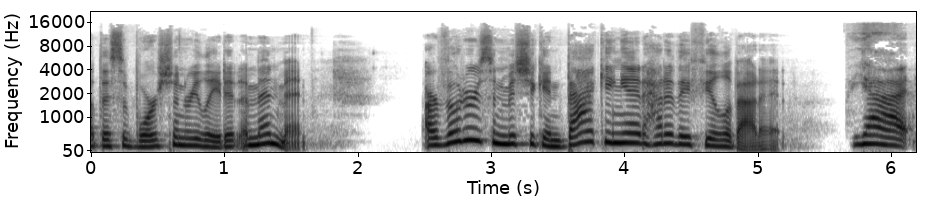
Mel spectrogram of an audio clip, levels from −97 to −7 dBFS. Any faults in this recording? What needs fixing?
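There's one short concealed packet loss in this speech, from about 5.05 to 5.11 s. Roughly 40 ms of the stream didn't arrive in time, so the receiver's concealment covered the gap by extending the last bit of sound, about 38 ms of filler, and then crossfading back into the real audio. You hear it as a quick smear or wobble there. A bigger jitter buffer or forward error correction on the link should stop it.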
